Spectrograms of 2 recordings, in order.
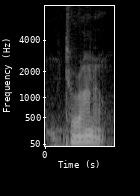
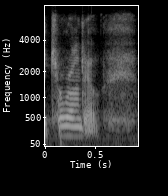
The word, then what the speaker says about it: Toronto: in the states so is it true that you don't pronounce the T the middle t I that's how people know I'm from toe because I say Toronto but if you front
